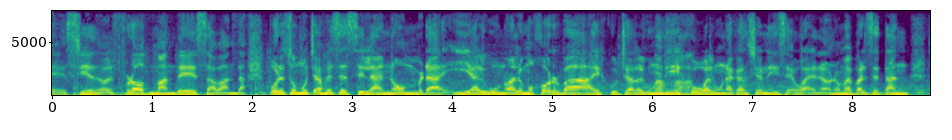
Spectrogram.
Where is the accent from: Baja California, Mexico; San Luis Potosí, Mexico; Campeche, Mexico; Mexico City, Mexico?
Baja California, Mexico; Tijuana; now in Querétaro, Mexico; Y soy de Tijuana, pero ahorita vivo en Querétaro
